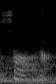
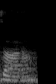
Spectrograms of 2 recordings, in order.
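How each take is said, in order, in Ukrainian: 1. Ім'я починається з глухого звуку s. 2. Ім'я починається з дзвінкого звуку z. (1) "Це буде «Сара»" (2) "що це не «з», як воно вимовляється у нашій мові"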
